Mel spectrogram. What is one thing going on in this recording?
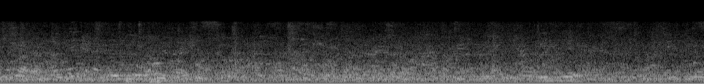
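A crowd of men and women murmurs and chatters nearby outdoors.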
